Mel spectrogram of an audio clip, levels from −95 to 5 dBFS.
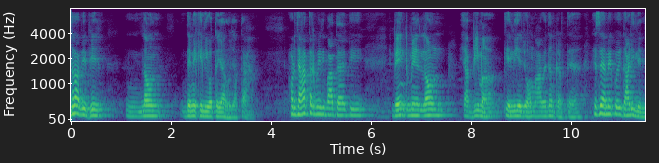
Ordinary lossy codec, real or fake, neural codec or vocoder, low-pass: none; real; none; 7.2 kHz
